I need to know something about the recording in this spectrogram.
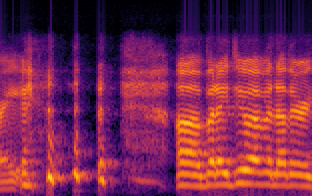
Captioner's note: laughs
